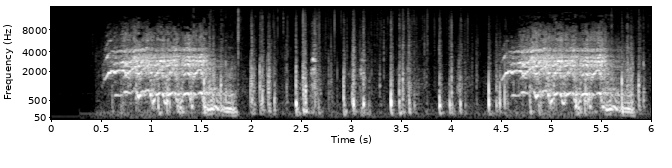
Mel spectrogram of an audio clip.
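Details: Horses outdoors in nature: a long shaky harmonic whinny falls in pitch, then a rapid run of hoofbeats, and a second quavering neigh closes the sequence.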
